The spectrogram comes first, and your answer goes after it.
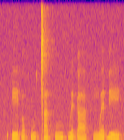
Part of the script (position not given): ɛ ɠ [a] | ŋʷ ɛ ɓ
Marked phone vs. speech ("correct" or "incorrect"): correct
